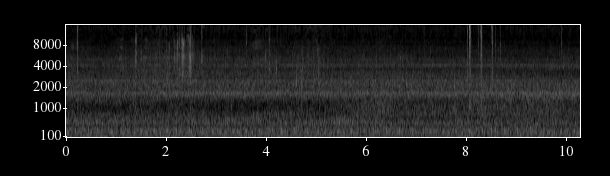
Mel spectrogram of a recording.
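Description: Steady low rumble of a diesel-hauled freight train moving away down the line, with a few faint clicks about eight seconds in.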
